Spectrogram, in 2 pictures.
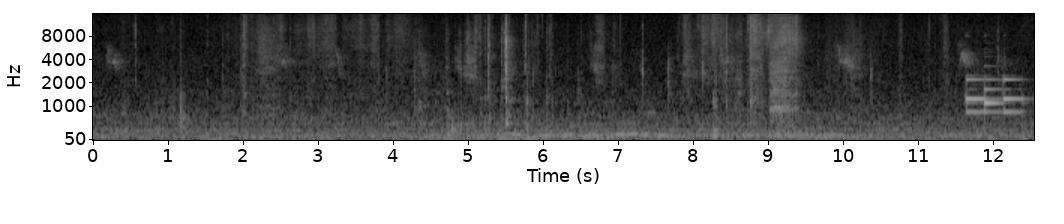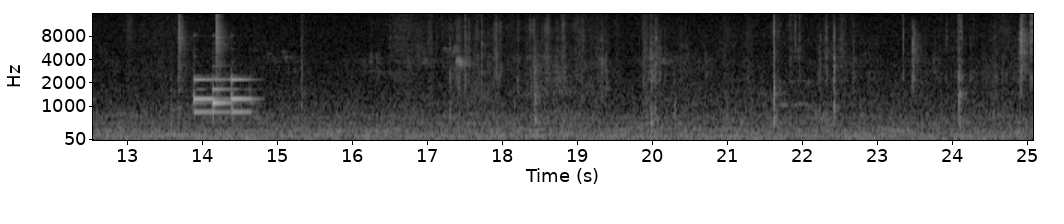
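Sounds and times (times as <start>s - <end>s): paper handling: 1.8s - 7.0s, 17.5s - 20.4s
short chime: 11.6s - 12.6s, 13.9s - 14.8s.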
